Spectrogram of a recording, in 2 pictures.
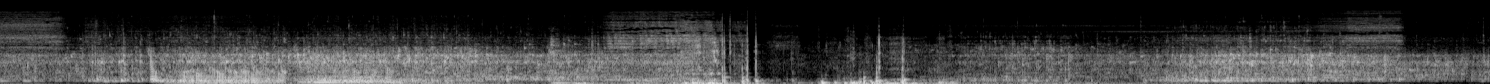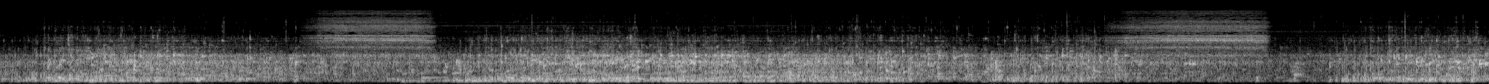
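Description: Scuba breathing heard underwater: long stretches of exhaled bubbles gurgling out of a regulator, broken three times by a short hiss of inhalation through it. There is a heavy rumble of water movement in the first third.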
